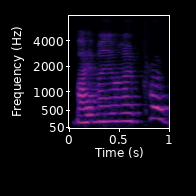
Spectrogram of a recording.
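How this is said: It is said in a superior, talking-down tone. The seller looks down on the buyer. "you're just so stupid that I want to teach you"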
